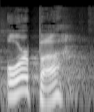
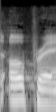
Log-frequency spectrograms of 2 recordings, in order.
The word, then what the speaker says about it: Orpah: The name of the one is Orpah. You'll probably mispronounce that as Oprah in your small groups, just because Oprah is so famous.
